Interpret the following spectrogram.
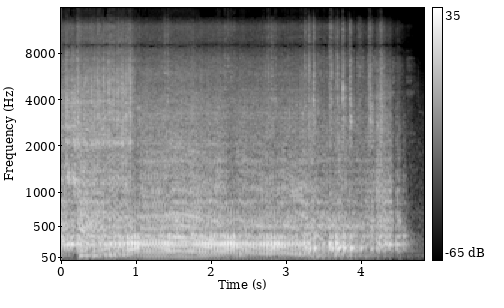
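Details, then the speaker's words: Polaris Sportsman 500 4x4 ATV (bought not running, year uncertain, titled 1999), choke on, started with starting fluid: catches, runs rough and uneven about four seconds then dies; won't run without starting fluid, owner suspects carb needs cleaning (clogged jets). "all right so I really can't seem to get it running without using some starting fluid so I'm kind of thinking the carb needs to be gone through"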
